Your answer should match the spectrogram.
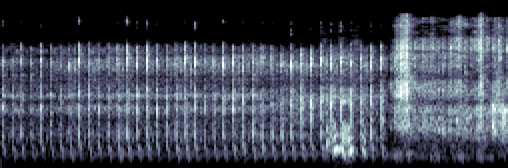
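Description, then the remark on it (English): An old car engine sputters and chugs in rapid, even pulses as it struggles to start, then breaks into a rougher, louder rumble near the end. It is fairly loud, with no voices. “That's a car engine sputtering.”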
